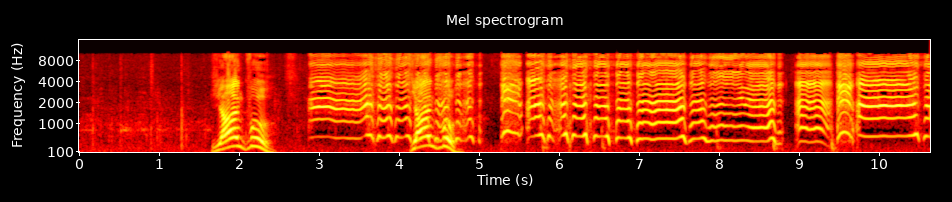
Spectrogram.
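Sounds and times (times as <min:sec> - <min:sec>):
speech: 0:01.6 - 0:02.5, 0:04.2 - 0:04.9
child wailing and sobbing with gasping breaths: 0:02.9 - 0:10.6.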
